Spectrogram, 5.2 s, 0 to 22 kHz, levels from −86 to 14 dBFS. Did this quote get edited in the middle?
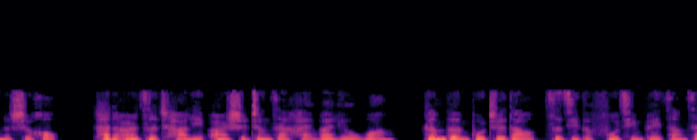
yes; 1 cut; at 3.1 s

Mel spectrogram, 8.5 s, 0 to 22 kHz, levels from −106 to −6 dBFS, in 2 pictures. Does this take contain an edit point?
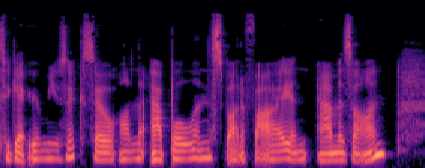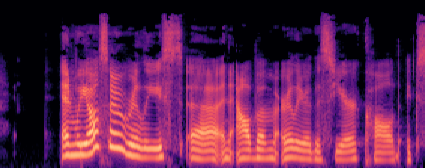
no; 0 cuts

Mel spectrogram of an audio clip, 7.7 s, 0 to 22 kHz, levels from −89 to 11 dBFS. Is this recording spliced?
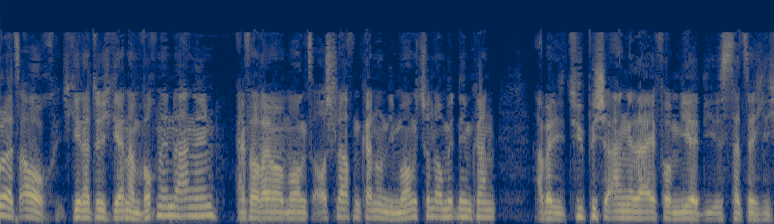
yes; 1 cut; at 2.2 s

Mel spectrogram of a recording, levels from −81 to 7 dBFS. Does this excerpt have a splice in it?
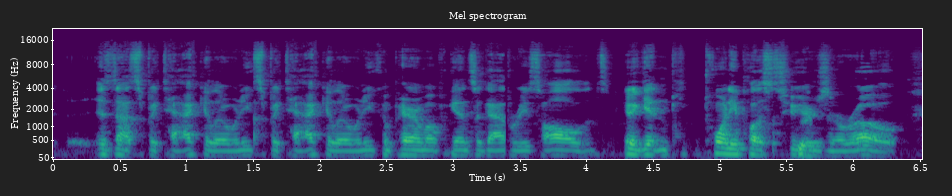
yes; 4 cuts; at 1.5 s, 3.4 s, 4.2 s, 5.4 s

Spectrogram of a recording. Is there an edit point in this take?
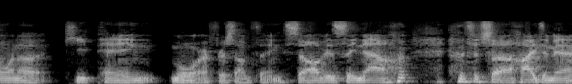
no; 0 cuts

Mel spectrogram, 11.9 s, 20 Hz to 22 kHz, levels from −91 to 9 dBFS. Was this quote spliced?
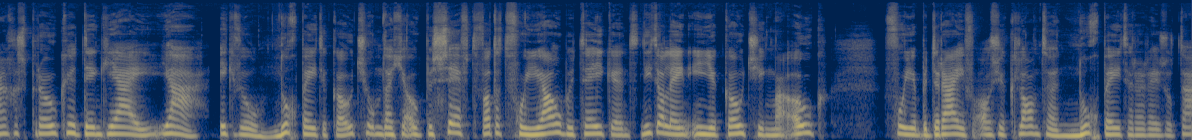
no; 0 cuts

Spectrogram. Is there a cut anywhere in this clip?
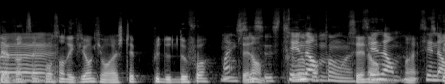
no; 0 cuts

